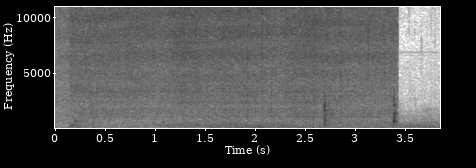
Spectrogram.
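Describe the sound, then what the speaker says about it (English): Tomatoes frying together with other ingredients in a pan until they break down, giving a steady, loud sizzle that holds evenly before cutting off abruptly near the end, with a couple of faint clinks. "so all we've got to do is fry the whole lot together until the tomatoes disintegrate"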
